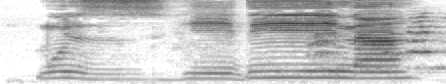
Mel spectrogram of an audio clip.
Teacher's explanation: Ya, zai sukunnya Bunda, tidak muzhidi la. Muzhi, alirkan zainya, dia punya sifat rokhawah.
